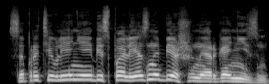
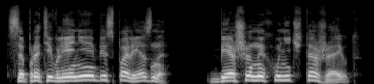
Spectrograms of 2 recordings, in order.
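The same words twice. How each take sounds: First: Голос переводчика. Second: Высокий громкий механический голос; чеканит, как бездушный автомат; голос машины-переводчика. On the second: (механический голос переводчика) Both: Acted. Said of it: "произнёс словарь".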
